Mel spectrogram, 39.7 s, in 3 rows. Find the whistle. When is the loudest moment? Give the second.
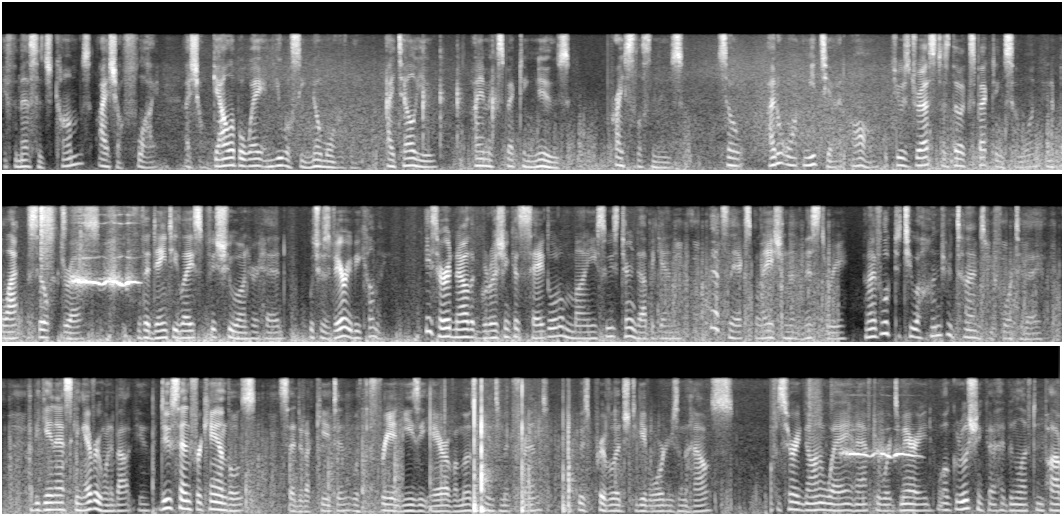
14 s.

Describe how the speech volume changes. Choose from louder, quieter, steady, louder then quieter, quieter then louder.
steady.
